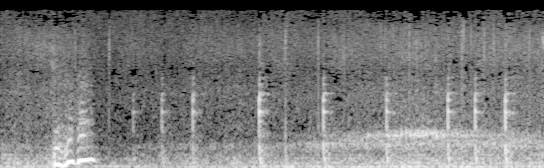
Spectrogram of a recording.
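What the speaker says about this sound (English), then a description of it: "It's tapping out an SOS." Sharp, evenly spaced metallic taps ring out on a metal hull in an SOS pattern, faint and muffled beneath a low background rumble, with a brief vocal sound near the start.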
